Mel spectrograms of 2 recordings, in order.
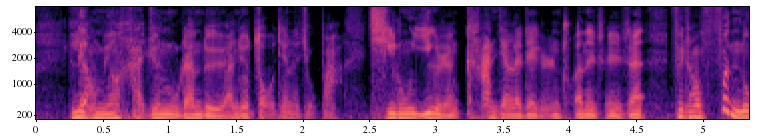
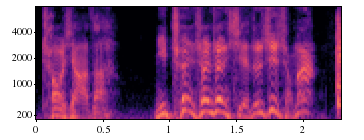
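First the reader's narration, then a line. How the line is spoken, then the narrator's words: Slow, leisurely. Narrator (Chinese): 这陆军大兵慢悠悠地对着吧台里的酒保说道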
